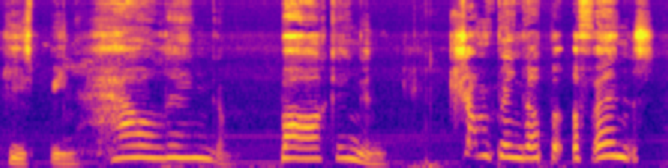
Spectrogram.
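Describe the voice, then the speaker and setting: A man's voice: very high-pitched, huge pitch swings, unhurried, darkish tone, voice pushed up, full character voice. A man voicing a panicky female chicken who stammers in a fluttery way. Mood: flustered. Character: flustered female chicken, sensible but panicky.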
